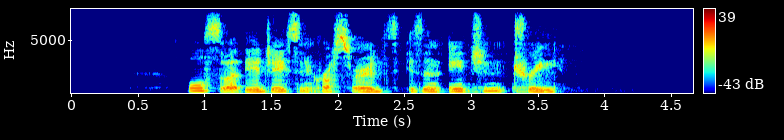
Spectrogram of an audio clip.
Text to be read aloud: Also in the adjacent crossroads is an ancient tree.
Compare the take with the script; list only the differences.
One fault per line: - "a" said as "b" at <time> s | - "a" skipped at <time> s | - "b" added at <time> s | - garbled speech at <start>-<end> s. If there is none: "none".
- "in" said as "at" at 1.2 s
